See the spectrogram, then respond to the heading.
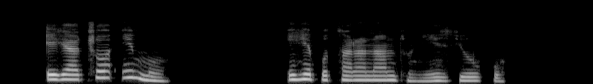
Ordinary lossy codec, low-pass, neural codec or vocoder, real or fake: none; none; none; real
